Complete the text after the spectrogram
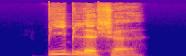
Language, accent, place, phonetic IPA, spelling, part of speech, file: German, Germany, Berlin, [ˈbiːblɪʃə], biblische, adjective, De-biblische.ogg
- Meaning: inflection of biblisch: 1. strong/mixed nominative/accusative feminine singular 2. strong nominative/accusative plural 3. weak nominative all-gender singular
